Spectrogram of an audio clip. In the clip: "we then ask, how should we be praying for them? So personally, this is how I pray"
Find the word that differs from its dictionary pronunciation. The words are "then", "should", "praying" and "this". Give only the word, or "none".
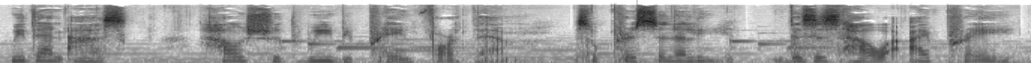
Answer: none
